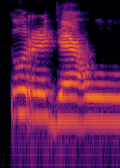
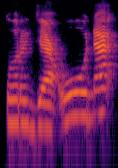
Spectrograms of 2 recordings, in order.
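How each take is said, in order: First: The word stops short without the final vowel. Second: The word ends with a full final '-na' syllable. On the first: The reciter pauses at the end of the verse. The speaker calls it right. "tapi turja'u" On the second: The reciter does not stop on this word. The speaker calls it wrong. "bukan turja'una"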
